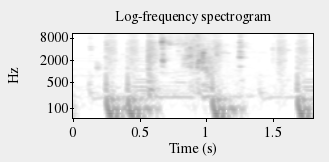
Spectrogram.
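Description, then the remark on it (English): Someone takes wet gulps of water, a few swallows spaced unevenly with soft liquid sounds in between and no talking. “So hold on, water.”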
